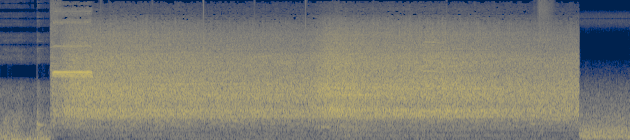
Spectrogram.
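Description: A stadium crowd cheers loudly and steadily.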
